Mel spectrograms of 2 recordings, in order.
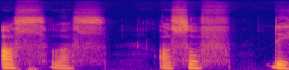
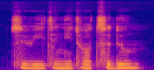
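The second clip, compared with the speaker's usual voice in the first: usual speaking voice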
